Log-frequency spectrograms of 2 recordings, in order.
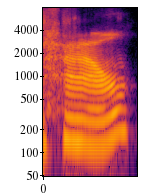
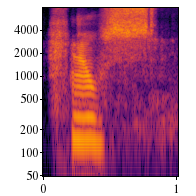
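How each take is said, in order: First: The word ends without the final s sound. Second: The word ends with a clear final s sound. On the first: The speaker calls it wrong. "your how is not a how" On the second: The speaker calls it right. "it's a house. So don't forget those final s's"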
